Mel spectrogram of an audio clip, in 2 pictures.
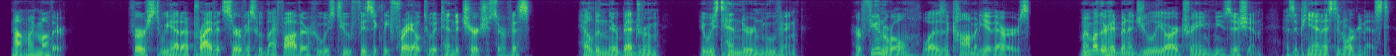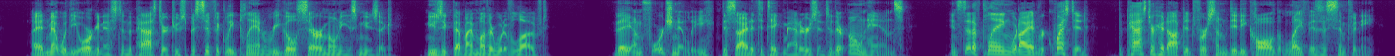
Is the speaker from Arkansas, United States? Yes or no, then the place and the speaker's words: yes; Pine Bluff, Arkansas, United States; now in Fayetteville, United States; having driven down from Fayetteville to Pine Bluff, my hometown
